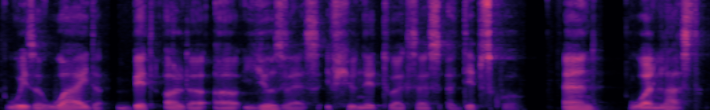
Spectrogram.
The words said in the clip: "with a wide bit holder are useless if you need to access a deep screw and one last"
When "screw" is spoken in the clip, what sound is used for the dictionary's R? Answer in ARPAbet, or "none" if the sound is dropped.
W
